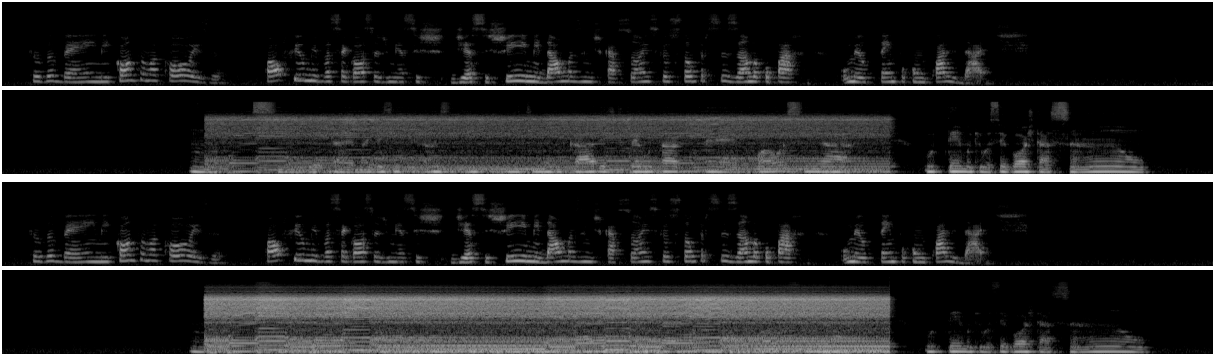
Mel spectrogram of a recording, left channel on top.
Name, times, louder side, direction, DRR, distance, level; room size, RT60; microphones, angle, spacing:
voice 1, 0.3-2.2 2.6-8.0 8.4-10.3, right 1 dB, 5° right, 0.4 m, -38 dB
voice 2, 14.0-14.3 14.6-20.7 20.9-23.5, left 4 dB, 50° left, 0.5 m, -34 dB
sound 1, 14.1-21.0, right 13 dB, 85° right, 0.3 m, -24 dB
5.5 x 2.6 x 2.9 m
head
